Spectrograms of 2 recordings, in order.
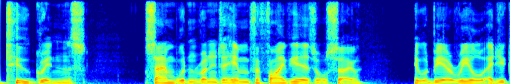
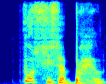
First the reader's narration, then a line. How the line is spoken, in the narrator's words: he murmured, just loud enough for Ned to hear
